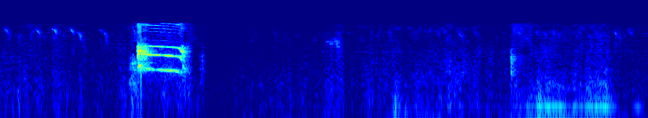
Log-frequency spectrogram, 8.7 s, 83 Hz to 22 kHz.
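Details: A single short, harsh crow of under a second from a Pradu-coloured red junglefowl, recorded for research on 18 August 2023. Scattered thin bird chirps come before it, and a low rustle follows later.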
